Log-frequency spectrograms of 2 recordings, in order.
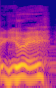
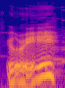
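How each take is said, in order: First: It is said in a normal voice. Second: It is said in an old man voice.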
